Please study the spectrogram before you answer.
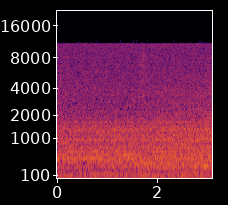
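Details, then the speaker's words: Harbor Freight Chicago Electric Dual MIG 151 welder powered on after a simple wiring repair inside the MIG gun: a steady, soft, even hum with light fan hiss and no buzzing or crackle, a normal, healthy power-on hum. "isn't that a lovely sound sounds like a really healthy little machine"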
